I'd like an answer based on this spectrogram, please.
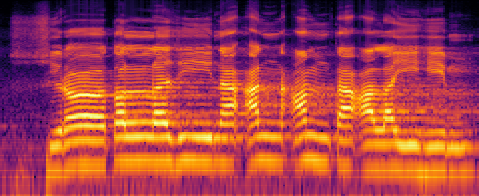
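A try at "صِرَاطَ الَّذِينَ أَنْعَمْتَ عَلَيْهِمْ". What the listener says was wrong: Ya, ain yang kedua di alaihim kurang sedikit.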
